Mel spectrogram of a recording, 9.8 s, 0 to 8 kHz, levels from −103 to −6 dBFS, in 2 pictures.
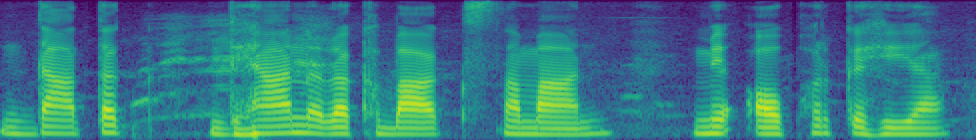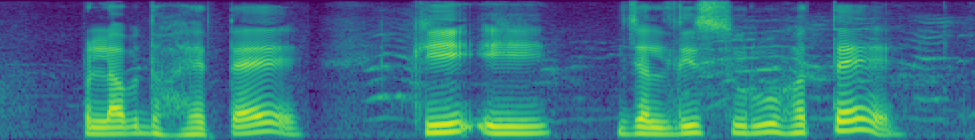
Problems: none marked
